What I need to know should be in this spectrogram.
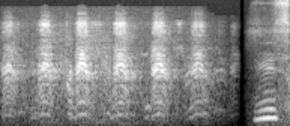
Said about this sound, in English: My ducks make noise and this bothers the neighbour.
